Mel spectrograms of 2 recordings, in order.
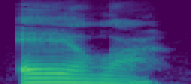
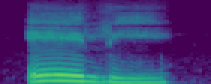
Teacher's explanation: the word for Ella like she it's with an open E like Ella but the word for he Eli then it's closed Ella Ellie yeah and it it does make a big difference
